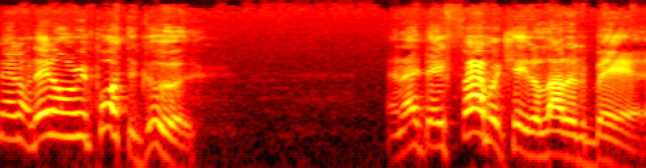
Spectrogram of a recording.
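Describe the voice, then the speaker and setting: A man is speaking here. His pitch swings very widely. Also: very clean recording, silent background. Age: 60s. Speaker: imam. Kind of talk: sermon. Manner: repetitive, emphatic.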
